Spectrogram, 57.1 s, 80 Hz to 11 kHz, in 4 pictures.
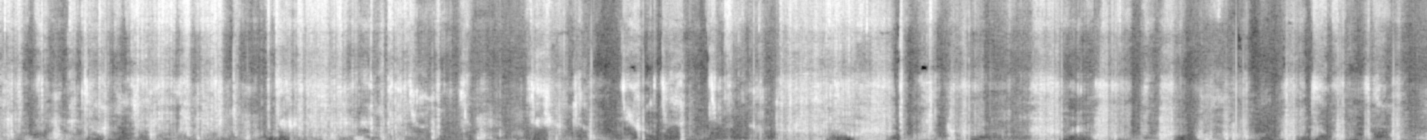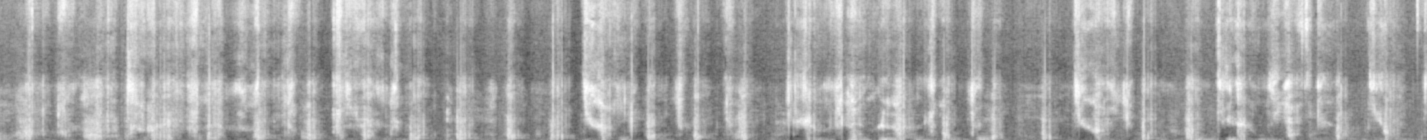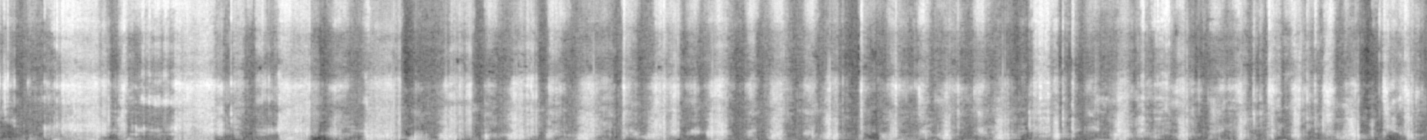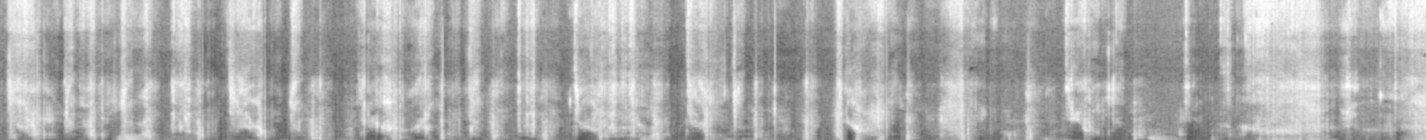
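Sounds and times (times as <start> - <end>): ice being chewed: 0.0 - 57.0.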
